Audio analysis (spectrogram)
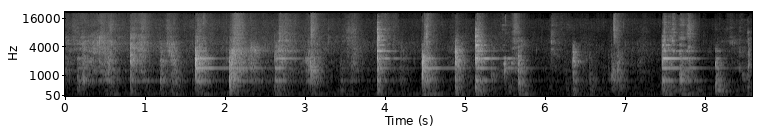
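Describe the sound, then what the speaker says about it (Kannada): A spoon stirring ridge gourd and moong dal curry with tomato in a pan, giving a steady run of close, sharp clinks and scrapes against the metal, roughly two per second. "ಆಮೇಲೆ ಒಂದ್ಸತಿ ಚೆನ್ನಾಗಿ ಗೂರಾಡ್ರಿ ಹಂಗೆ."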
